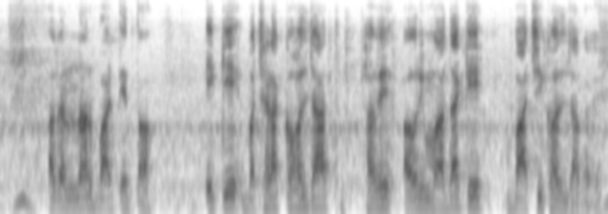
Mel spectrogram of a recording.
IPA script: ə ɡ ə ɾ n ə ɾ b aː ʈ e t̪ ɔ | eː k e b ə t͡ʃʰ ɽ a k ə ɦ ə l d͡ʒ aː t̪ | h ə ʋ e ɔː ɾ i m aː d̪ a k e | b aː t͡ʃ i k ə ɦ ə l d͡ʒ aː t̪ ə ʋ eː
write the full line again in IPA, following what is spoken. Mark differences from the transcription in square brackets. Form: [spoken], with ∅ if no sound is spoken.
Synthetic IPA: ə ɡ ə ɾ n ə ɾ b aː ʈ e t̪ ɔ | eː k e b ə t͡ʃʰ ɽ a k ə ɦ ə l d͡ʒ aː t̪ | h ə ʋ e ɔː ɾ i m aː d̪ a k e | b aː t͡ʃ i k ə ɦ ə l d͡ʒ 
